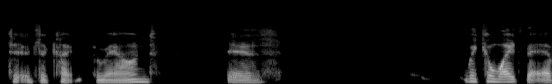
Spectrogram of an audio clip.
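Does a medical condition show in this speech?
Yes: cerebral palsy.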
